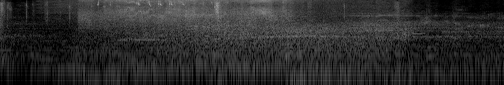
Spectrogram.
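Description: Flames whoosh and explode with a booming blast.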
